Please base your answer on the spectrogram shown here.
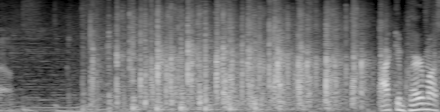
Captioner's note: applause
